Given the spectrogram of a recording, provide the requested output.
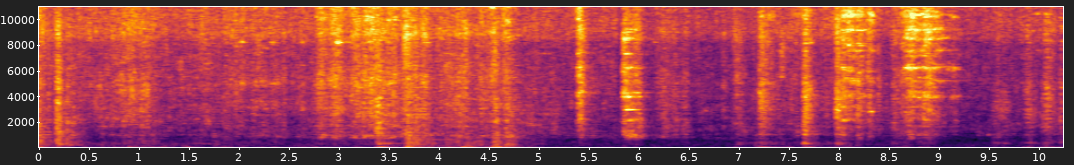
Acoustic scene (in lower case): kitchen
